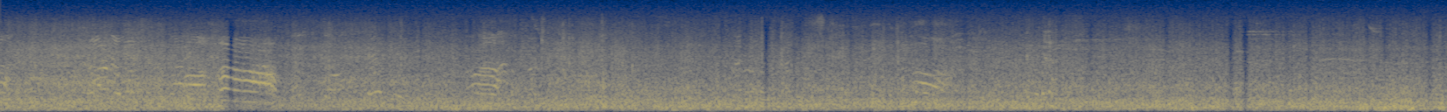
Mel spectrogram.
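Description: Steady rushing of wind on a camcorder microphone over outdoor city background noise, with a few brief shouts from people around and several short knocks.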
